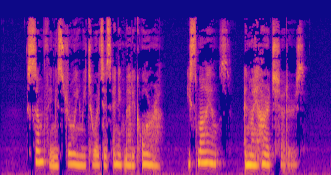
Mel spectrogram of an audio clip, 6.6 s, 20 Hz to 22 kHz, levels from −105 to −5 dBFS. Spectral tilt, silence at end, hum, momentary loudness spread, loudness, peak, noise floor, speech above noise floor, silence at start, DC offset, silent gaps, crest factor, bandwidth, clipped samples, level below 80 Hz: -3.5 dB/octave; 0.55 s; none; 12 LU; -27 LUFS; -10 dBFS; -63 dBFS; 36 dB; 0.55 s; under 0.1%; none; 18 dB; 15.5 kHz; under 0.1%; -66 dBFS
